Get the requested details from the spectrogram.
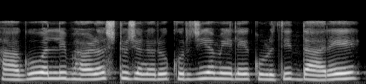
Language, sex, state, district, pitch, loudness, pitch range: Kannada, female, Karnataka, Bidar, 250 Hz, -14 LUFS, 235-270 Hz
